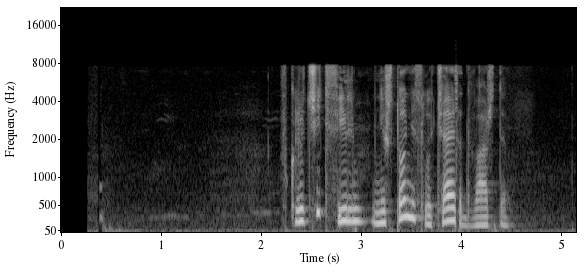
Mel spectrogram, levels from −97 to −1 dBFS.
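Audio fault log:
0.33–0.42 s and 3.91–3.97 s, damaged data in a compressed stream: corrupted bytes make the decoder misread frames and lose sync, giving two brief glitches in the speech.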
